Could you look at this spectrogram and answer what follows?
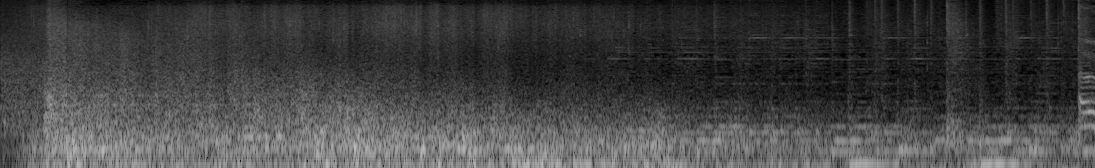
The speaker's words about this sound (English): Raindrops, so many raindrops, it feels like raindrops falling from my eyes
